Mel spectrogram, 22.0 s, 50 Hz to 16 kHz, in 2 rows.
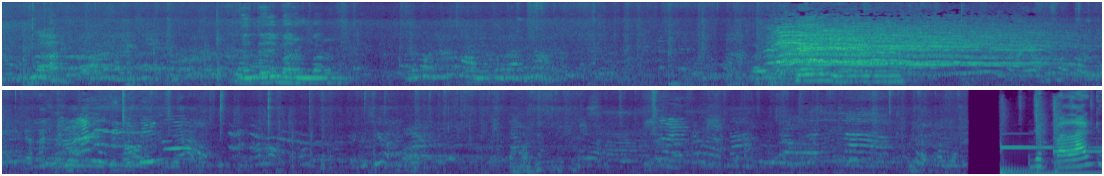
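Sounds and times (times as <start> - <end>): children and adults chattering: 0.0 - 20.7.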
